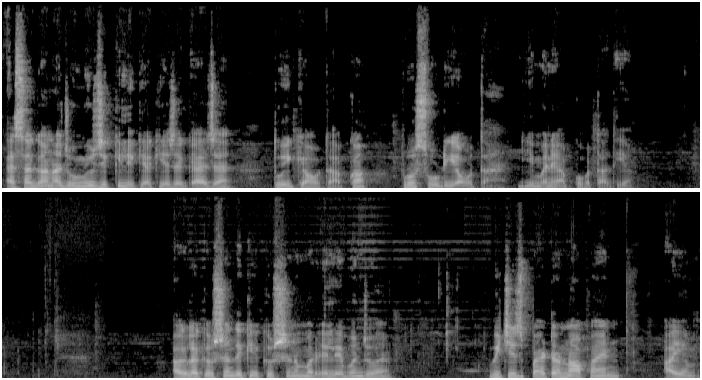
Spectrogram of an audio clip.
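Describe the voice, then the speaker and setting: Gravelly male teacher, slow English lines. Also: medium pitch, big pitch swings, darkish tone. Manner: repetitive, asks and answers his own questions; reads English lines slowly then explains in Hindi. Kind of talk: exam-prep lesson.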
